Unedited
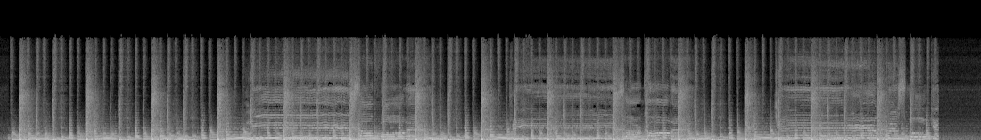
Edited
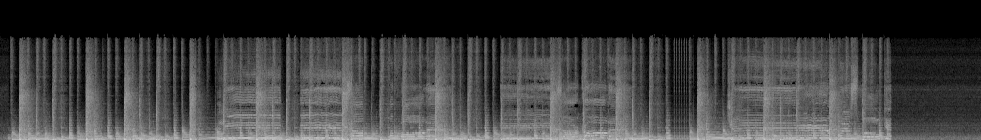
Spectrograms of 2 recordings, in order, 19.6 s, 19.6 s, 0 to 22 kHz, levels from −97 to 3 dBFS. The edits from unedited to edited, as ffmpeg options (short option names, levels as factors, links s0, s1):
-filter_complex "[0:a]asplit=15[s0][s1][s2][s3][s4][s5][s6][s7][s8][s9][s10][s11][s12][s13][s14];[s0]atrim=end=2.032[s15];[s1]atrim=start=2.578:end=4.462[s16];[s2]atrim=start=4.458:end=4.882,asetpts=PTS-STARTPTS,volume=0.398[s17];[s3]atrim=start=4.878:end=6.152[s18];[s4]atrim=start=0.928:end=1.332[s19];[s5]atrim=start=6.148:end=7.402[s20];[s6]atrim=start=2.028:end=2.582[s21];[s7]atrim=start=7.398:end=9.602[s22];[s8]atrim=start=11.248:end=14.732[s23];[s9]atrim=start=14.678:end=14.732[s24];[s10]atrim=start=14.678:end=14.732[s25];[s11]atrim=start=14.678:end=14.732[s26];[s12]atrim=start=14.678:end=14.732[s27];[s13]atrim=start=14.678:end=14.732[s28];[s14]atrim=start=14.678[s29];[s15][s16]acrossfade=d=0.004:c1=hsin:c2=hsin[s30];[s30][s17]acrossfade=d=0.004:c1=hsin:c2=hsin[s31];[s31][s18]acrossfade=d=0.004:c1=hsin:c2=hsin[s32];[s32][s19]acrossfade=d=0.004:c1=hsin:c2=hsin[s33];[s33][s20]acrossfade=d=0.004:c1=hsin:c2=hsin[s34];[s34][s21]acrossfade=d=0.004:c1=hsin:c2=hsin[s35];[s35][s22]acrossfade=d=0.004:c1=hsin:c2=hsin[s36];[s36][s23]acrossfade=d=0.004:c1=hsin:c2=hsin[s37];[s37][s24]acrossfade=d=0.004:c1=hsin:c2=hsin[s38];[s38][s25]acrossfade=d=0.004:c1=hsin:c2=hsin[s39];[s39][s26]acrossfade=d=0.004:c1=hsin:c2=hsin[s40];[s40][s27]acrossfade=d=0.004:c1=hsin:c2=hsin[s41];[s41][s28]acrossfade=d=0.004:c1=hsin:c2=hsin[s42];[s42][s29]acrossfade=d=0.004:c1=hsin:c2=hsin"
